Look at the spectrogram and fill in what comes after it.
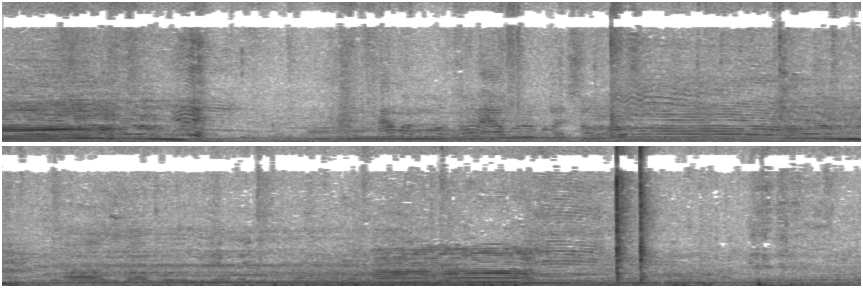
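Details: Cattle being unloaded from a truck at Hazratpur cattle market, Bangladesh: several long, low moos rising then falling, overlapping one another, with crowd voices and vehicle noise in the background.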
